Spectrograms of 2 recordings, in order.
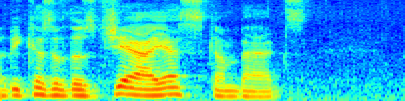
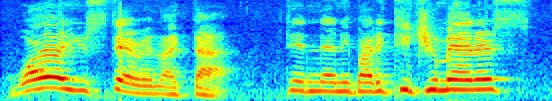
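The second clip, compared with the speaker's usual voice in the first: thick, rapid-fire, high-pitched put-on Filipino accent; 7 semitones higher, 4 dB louder than usual. A woman scolds you for staring at her, in a thick fake Filipino accent. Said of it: "fires off a rapid-fire reproach in a thick Filipino accent".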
